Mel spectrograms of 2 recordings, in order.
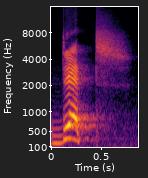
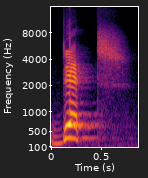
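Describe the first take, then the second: No difference in how they are said.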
